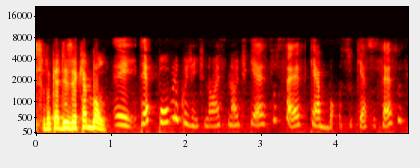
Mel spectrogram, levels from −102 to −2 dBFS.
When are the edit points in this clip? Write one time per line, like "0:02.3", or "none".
0:01.3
